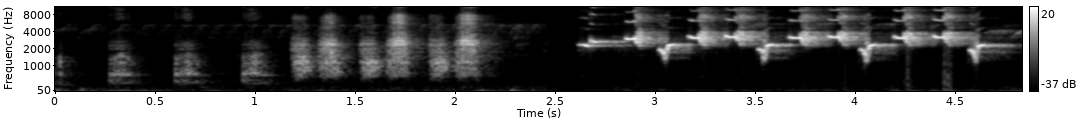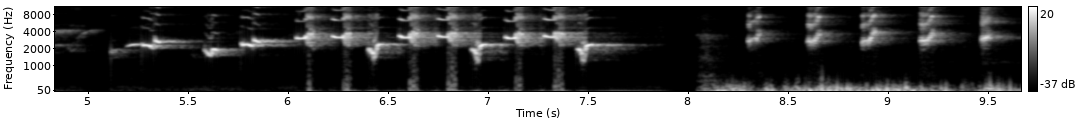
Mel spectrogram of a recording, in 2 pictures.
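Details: Black-winged starling song, a full training track with fill-in phrases: harsh, noisy chattering bursts, then rapid series of clear whistled notes with sharp downward flicks, shifting abruptly between sections, ending with buzzy calls over low rumble.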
